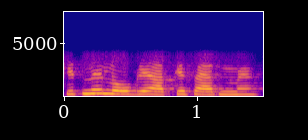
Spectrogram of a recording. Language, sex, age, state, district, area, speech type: Hindi, female, 30-45, Rajasthan, Jaipur, urban, conversation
